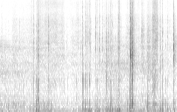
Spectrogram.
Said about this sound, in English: And then fold that.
